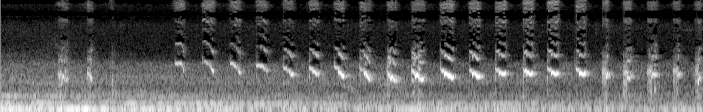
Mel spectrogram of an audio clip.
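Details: Papillon puppy, a male among four littermates raised with its mother, whining in a long run of quick falling whimpers, several each second, steady at first and growing louder and more insistent, over a low background hum.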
